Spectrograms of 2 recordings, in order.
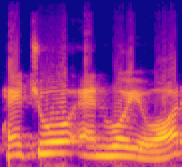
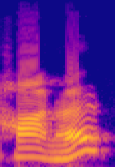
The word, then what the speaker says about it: honor: And if you take a look at this word H O N O R, it's not honor, but it's very common.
